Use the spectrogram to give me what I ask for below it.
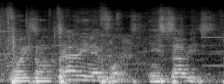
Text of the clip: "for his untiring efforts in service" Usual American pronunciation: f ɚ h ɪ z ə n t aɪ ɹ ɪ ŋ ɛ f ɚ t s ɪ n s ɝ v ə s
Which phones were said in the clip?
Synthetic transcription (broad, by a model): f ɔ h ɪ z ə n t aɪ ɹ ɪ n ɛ f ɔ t ɪ n s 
